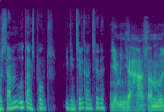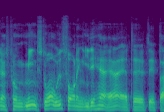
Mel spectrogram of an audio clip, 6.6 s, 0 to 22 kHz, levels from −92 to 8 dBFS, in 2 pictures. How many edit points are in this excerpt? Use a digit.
1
